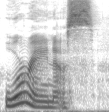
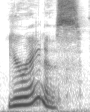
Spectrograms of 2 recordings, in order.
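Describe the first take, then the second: First: Uranus said as "or-AY-nus", slowly; alternate pronunciation. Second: Uranus said as "yer-AY-nus", high and loud; joke pronunciation. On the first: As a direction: stretch Uranus into "or-AY-nus" like Ouroboros. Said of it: "like the Ouroboros". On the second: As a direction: say Uranus like "your anus". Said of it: "or as some people call him". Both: Shown as a demonstration.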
